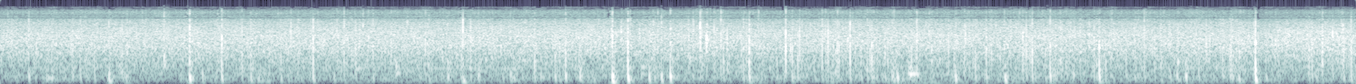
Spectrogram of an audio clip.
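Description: Rain falling in a forest in a remote state park, a steady wash of drops with scattered sharper taps on nearby surfaces, continuous and moderately close with no one speaking.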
